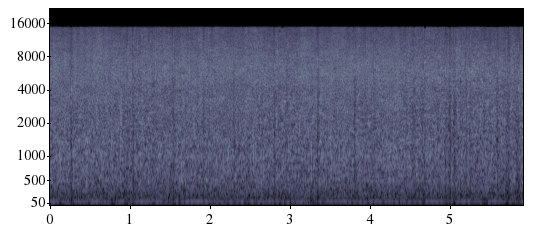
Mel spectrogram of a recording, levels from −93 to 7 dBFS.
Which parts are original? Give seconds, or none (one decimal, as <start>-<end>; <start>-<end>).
0.9-1.3; 2.6-3.1; 4.4-5.9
